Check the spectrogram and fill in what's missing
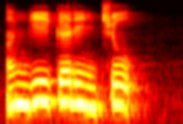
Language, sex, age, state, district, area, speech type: Telugu, female, 45-60, Andhra Pradesh, Anakapalli, rural, read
